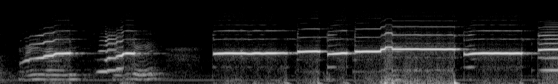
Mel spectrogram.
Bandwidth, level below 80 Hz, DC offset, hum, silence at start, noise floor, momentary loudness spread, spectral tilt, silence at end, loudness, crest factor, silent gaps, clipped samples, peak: 8.6 kHz; -40 dBFS; under 0.1%; none; 0.2 s; -51 dBFS; 10 LU; -2.5 dB/octave; 0 s; -13 LUFS; 8 dB; none; under 0.1%; -6 dBFS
